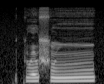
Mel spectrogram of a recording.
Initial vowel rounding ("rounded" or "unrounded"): unrounded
